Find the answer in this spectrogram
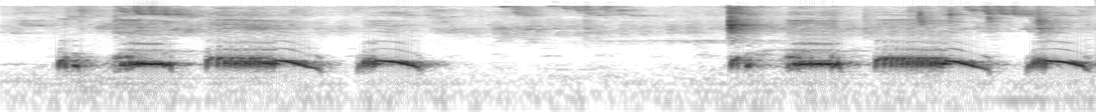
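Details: Spotted dove lure call intended to prompt other doves to answer: two burry coo phrases, each with short lead-in notes and long vibrating coos ending in downward slurs, split by a quiet pause.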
